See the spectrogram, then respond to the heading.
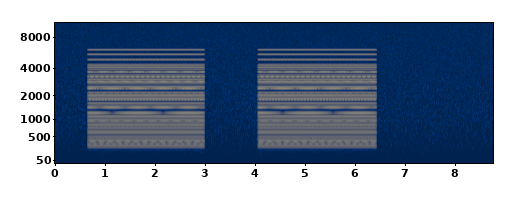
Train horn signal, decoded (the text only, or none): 2 long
